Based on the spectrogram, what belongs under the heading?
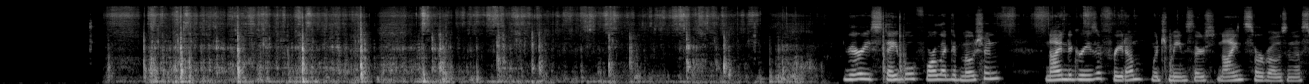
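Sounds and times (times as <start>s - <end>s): plastic feet tapping on tabletop: 1.0s - 8.2s.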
